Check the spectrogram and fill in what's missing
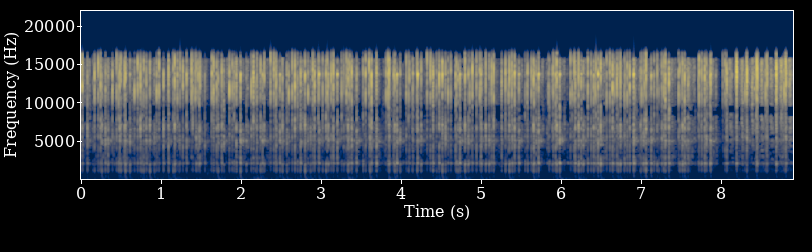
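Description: Long acrylic nails on both hands rapidly tap and scratch a frosted blue glass cylindrical candle jar with a label on its base. The result is a dense, continuous stream of crisp, dry clicks and rasping scratches, bright and thin with almost no low end, each tap dying away instantly.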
